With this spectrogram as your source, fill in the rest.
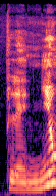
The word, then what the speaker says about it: plaignons: Nous plaignons is really gne, gne, gne. GN is a gne sound.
